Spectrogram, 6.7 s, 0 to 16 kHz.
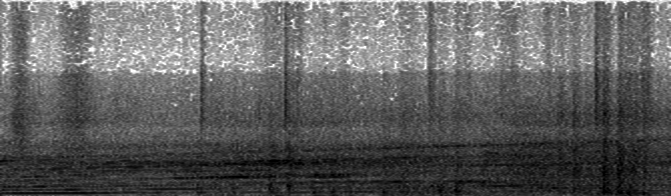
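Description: Nishitetsu 9000 series electric train heard from inside the car: the whine of its Toshiba hybrid-SiC IGBT-VVVF inverter and enclosed fan-cooled induction motors slowly falling in pitch as the train slows, over wheel and rail rumble. Near the end comes a short, louder clatter of the wheels over rail joints.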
